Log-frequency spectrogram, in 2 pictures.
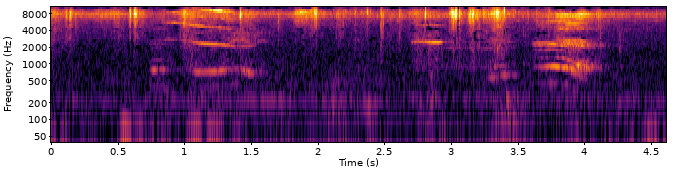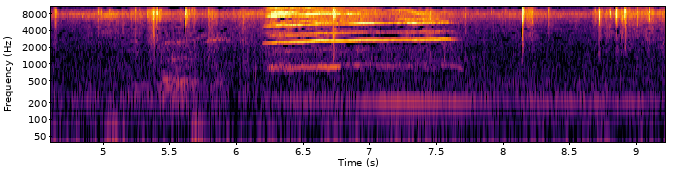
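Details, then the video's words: A cat seeking affection gives short high meows early on, then a long, high, strained meow with a slight fall near the end, over a steady low hum and scattered clicks. "Naughty Cat Wants To Be Loved"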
